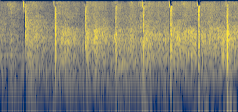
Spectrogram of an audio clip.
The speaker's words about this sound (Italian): Voilà! Abbiamo il nostro modello, applausi.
